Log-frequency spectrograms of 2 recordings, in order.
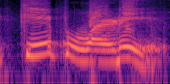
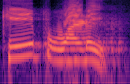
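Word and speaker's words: Cape Verde: रहे हैं तो आपको, पहले हम लोग इसको प्रोनाउंसिएट करते थे केप वर्डे, केप वर्डे। इस विश्व कप में मात्र 5 लाख की जनसंख्या के इस देश को काबो वर्डे कह के संबोधित किया गया।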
